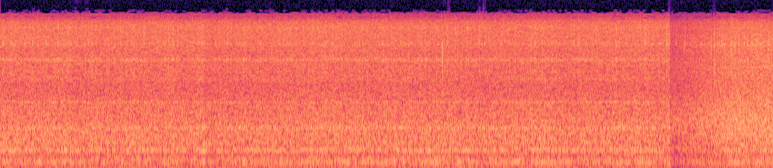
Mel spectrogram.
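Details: An idling engine drones steadily throughout, with a brief dip near the end and no animal voice.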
